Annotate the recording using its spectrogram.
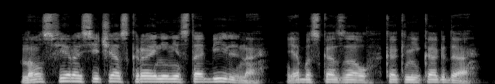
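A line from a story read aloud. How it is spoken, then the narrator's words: Sighing guide. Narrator (Russian): вздохнул проводник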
